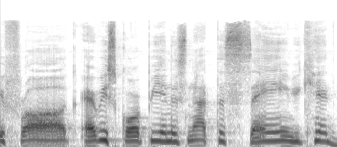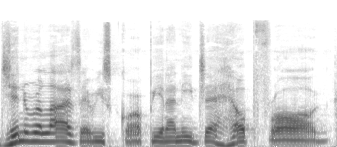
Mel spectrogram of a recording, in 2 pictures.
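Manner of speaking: high, pitiful pleading voice; whimpering scorpion. Acted. Scorpion begs the doubtful frog for help, high whimpering plea. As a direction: plead high, as a mock-helpless creature. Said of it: "the scorpion whimpering and, and shaking and shivering and saying".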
